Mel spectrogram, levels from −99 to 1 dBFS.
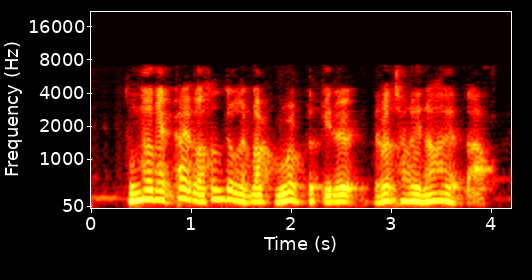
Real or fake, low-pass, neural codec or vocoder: fake; 7.2 kHz; codec, 16 kHz, 1 kbps, FreqCodec, larger model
